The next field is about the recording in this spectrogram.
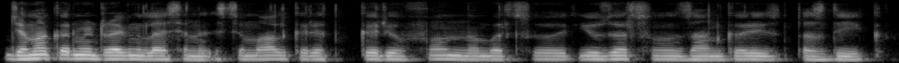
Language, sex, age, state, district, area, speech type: Kashmiri, male, 18-30, Jammu and Kashmir, Bandipora, rural, read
